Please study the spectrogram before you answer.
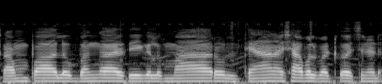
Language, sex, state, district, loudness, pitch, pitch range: Telugu, male, Andhra Pradesh, Annamaya, -16 LUFS, 145 Hz, 140-150 Hz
